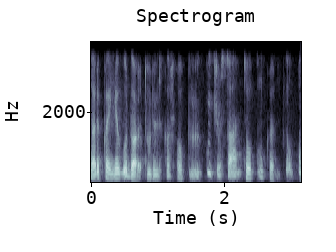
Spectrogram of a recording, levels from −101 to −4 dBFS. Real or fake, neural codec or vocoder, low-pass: fake; autoencoder, 22.05 kHz, a latent of 192 numbers a frame, VITS, trained on one speaker; 3.6 kHz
